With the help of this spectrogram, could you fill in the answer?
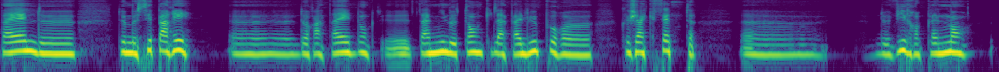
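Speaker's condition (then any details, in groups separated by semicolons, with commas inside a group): Deafness from birth; congenital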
